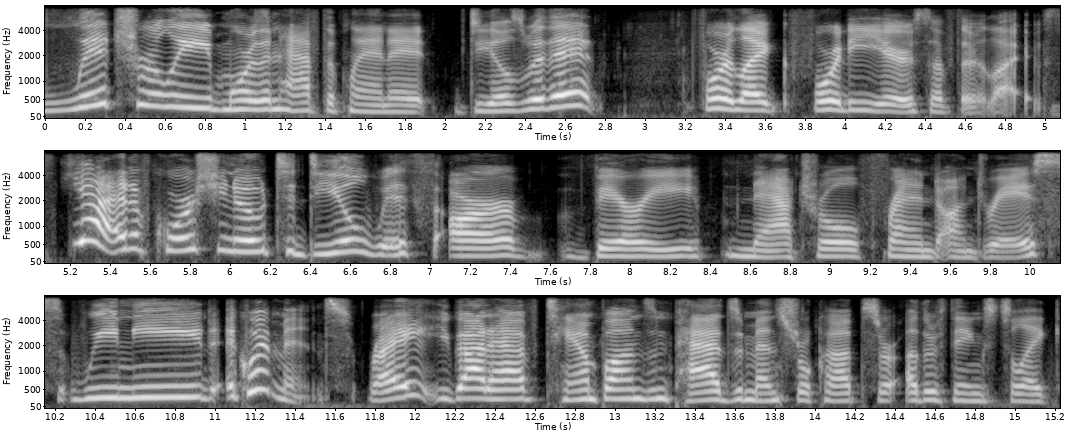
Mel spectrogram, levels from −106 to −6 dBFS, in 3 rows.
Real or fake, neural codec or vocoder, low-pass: real; none; 7.2 kHz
